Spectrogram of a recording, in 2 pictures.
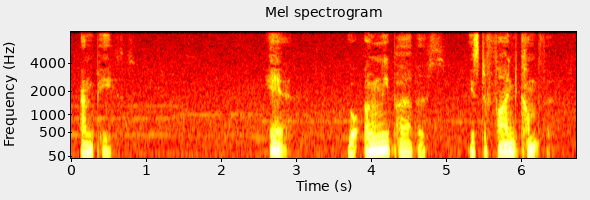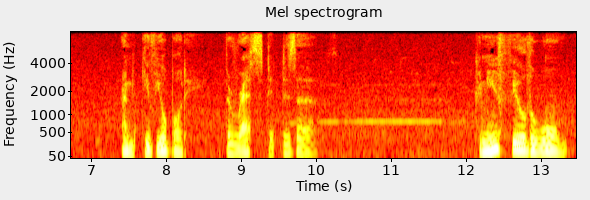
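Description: A man narrating a bedtime sleep story in a calm, measured, soothing and hushed guiding way. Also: fairly low pitch, slight background noise.

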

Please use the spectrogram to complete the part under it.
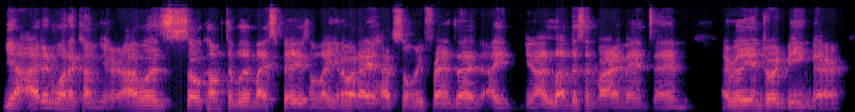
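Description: A man's voice: mid-range voice, brisk, few pauses. A man in his thirties from Dubai, a podcast guest telling his life story casually, with many fillers and restarts.

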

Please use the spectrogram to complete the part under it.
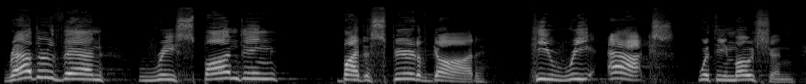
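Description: A man's voice: high voice, expressive, drawn-out words, fairly bright tone, big-room sound. A man preaching a sermon, retelling a Bible story with humor and emphatic asides. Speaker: pastor.

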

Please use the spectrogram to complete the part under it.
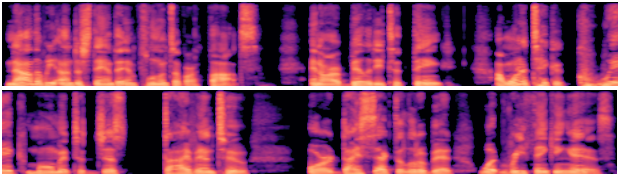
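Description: A man with a fairly high, animated voice speaks unhurriedly, with no room sound. An adult beyond his college years, he's a motivational speaker rambling reflectively through personal stories in an informal self-help style, often checking in with a questioning "right?"

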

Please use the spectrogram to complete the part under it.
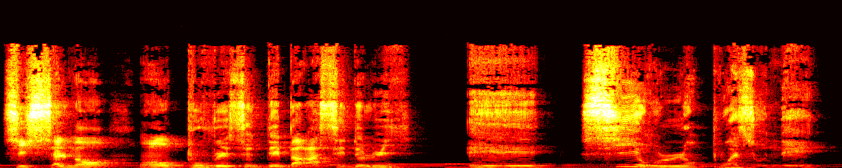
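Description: A man's voice: fairly high pitch, expressive, slow, faint music behind. A man doing a murmuring disloyal guard. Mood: conspiring. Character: grumbling disloyal palace guard.

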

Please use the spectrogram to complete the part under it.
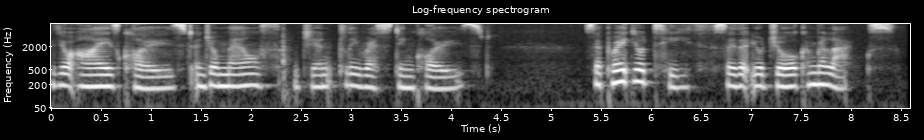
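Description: Leading a yoga nidra session, a female instructor speaks softly and breathily on the low side, staying calm and soothing throughout and leaving long pauses.

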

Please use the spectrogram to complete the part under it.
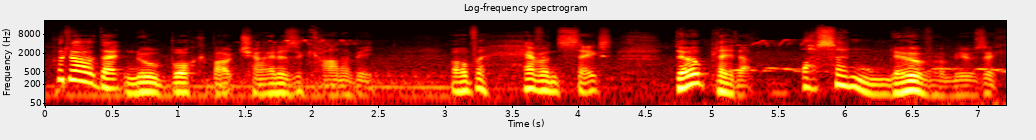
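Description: A man voices a pompous retired college dean, an irritable, bookish elderly husband, in a radio play, using a lowish voice with big pitch swings at normal speed. Exasperated, he comes across as testy, condescending and sardonic, and there's slight hiss or hum in the background.

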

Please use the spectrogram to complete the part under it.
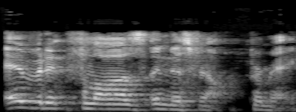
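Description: A young man with a fairly high, bright voice talks through a movie with his co-host in a casual chat. He often stutters and repeats words as he starts a sentence. The sound is roomy and a bit dull, like a home setup. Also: normal speed. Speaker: podcast co-host. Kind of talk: casual film discussion. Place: apartment with open windows.

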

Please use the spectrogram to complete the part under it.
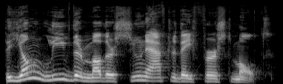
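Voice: medium pitch, expressive, normal speed, bright, forceful tone. An educational presenter narrating in a nature documentary style, explaining things informally and speaking directly to listeners.

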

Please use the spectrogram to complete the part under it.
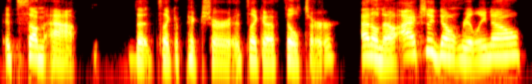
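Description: A young adult woman co-hosting a podcast in casual, comedic chat, blunt and dramatic and quick to swear. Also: medium pitch, fairly bright tone, dry recording. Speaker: podcast co-host.

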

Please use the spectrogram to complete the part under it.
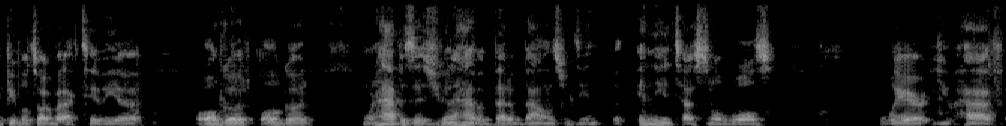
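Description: A man's voice: fairly low pitch, sharp tone, slightly rough. A man giving health advice to listeners, explanatory, with frequent restarts and hiccups. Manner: explanatory, with restarts and repeated okays. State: has the hiccups. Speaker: health talk presenter.

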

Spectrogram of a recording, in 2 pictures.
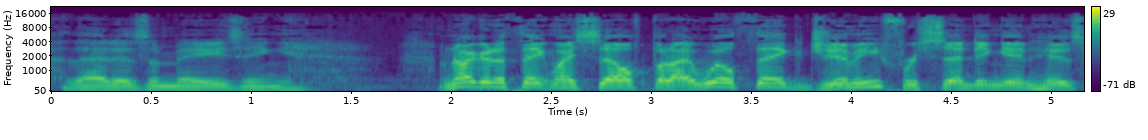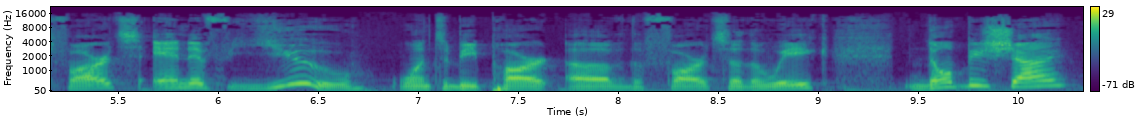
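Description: A man hosting a comedic radio-style show, chatty and animated as he jokes through his segments. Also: a little high.

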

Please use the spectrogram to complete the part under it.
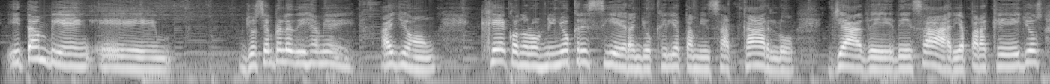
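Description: A middle-aged woman from the Dominican Republic with a Dominican Spanish accent, a guest telling her life story in a casual interview, animated and acting out past conversations with many fillers. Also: mid-range voice, a little slow, soft background music. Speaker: interview guest, insurance agency owner.

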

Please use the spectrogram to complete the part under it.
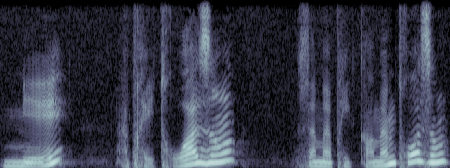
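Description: A woman from Montreal telling a personal story on stage in a slow, deliberate, self-mocking way. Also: medium pitch, very animated, darkish tone, no echo, studio quality. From Montreal, Quebec. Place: theatre stage.

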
